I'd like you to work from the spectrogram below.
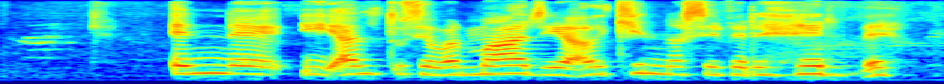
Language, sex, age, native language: Icelandic, female, 11, Icelandic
